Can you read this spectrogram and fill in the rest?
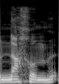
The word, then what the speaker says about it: Nahum: But the point is that just two books over, you have the Book of Nahum, and Nahum, also Nahum, as it's pronounced in Hebrew.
